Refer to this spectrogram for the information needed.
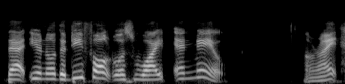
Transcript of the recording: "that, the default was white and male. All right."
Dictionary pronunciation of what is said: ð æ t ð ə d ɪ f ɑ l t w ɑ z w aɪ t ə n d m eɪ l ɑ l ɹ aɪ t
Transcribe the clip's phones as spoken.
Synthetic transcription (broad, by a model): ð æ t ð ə d ɪ f ɑ l t w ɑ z w aɪ t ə n m eɪ l ɑ l ɹ aɪ t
